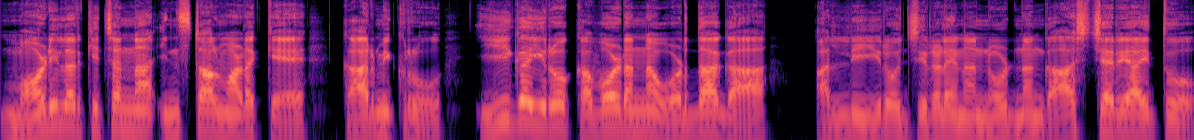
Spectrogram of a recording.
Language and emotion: Kannada, surprised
